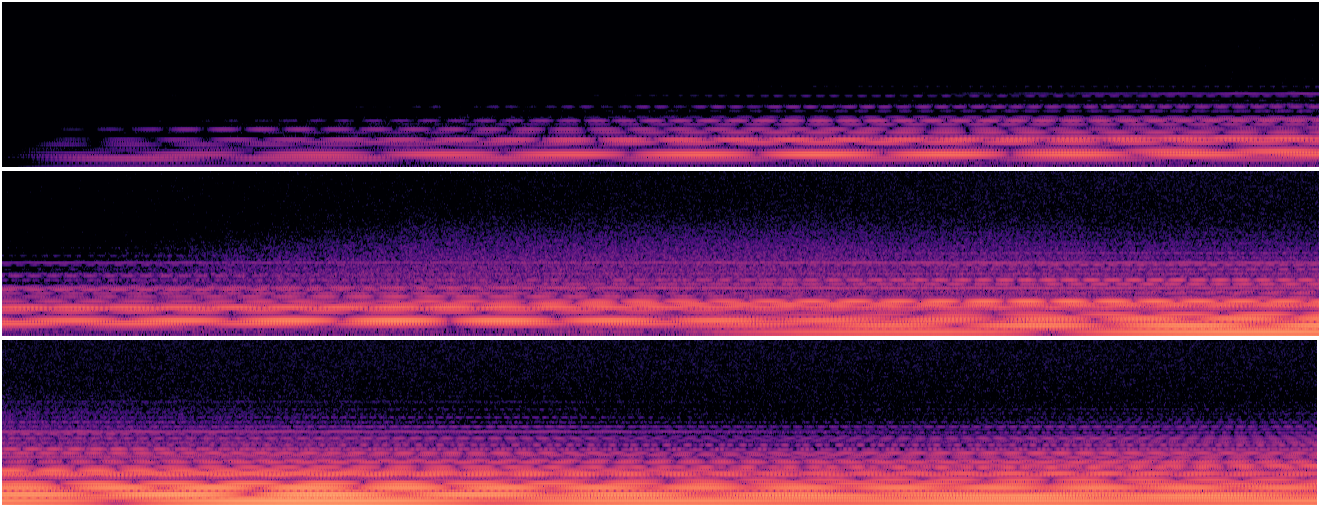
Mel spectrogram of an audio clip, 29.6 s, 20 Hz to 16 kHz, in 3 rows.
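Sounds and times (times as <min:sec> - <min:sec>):
slow music movement: 0:11.5 - 0:29.6.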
